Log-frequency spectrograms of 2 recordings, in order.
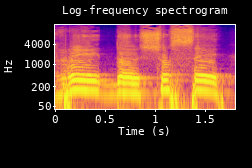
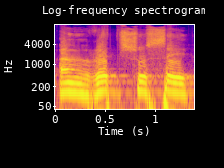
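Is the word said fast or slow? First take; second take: slow; fast. First: The word is said slowly, syllable by syllable. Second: The word is said quickly, syllables run together. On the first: "đọc chậm là" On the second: "Đọc nhanh là"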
